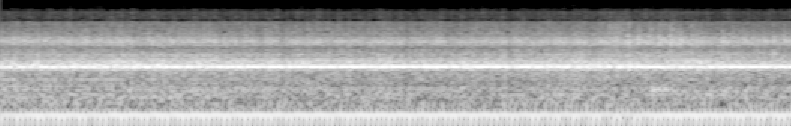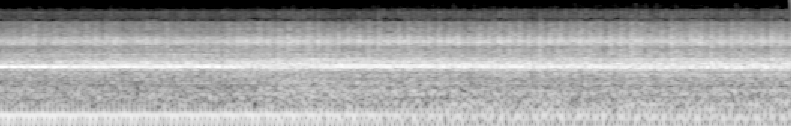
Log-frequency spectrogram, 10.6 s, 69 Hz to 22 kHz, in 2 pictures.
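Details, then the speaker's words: John Deere 2020 HU tractor at steady diesel idle, faint irregular knock and no normal pump clickety-clack as hydraulics nearly quit; owner suspects a half-sheared hydraulic pump drive (moon) key clicking. "And you can hear the pump is not going clickety-clack like it normally does. And that makes me wonder if maybe, like I said, it's half sheared the moon key off, and that little clicking you hear now is not the hydraulic pump as much as it is the key hitting itse"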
